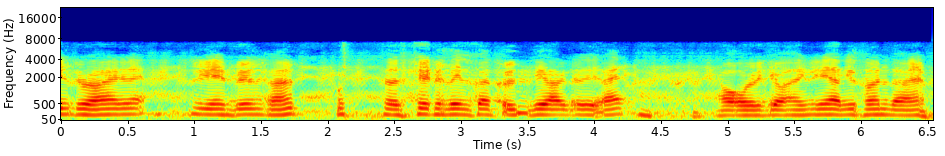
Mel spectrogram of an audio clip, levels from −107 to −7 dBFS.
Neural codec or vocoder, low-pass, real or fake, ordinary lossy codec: codec, 16 kHz, 0.5 kbps, FreqCodec, larger model; 7.2 kHz; fake; none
